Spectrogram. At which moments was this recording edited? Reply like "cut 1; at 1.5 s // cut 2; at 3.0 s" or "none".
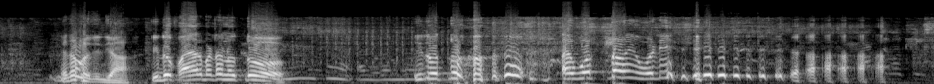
none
